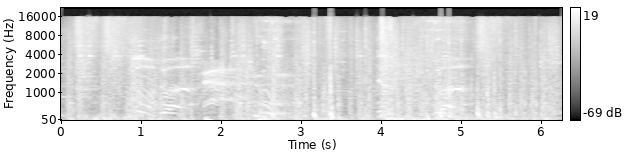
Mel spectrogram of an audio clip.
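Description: A club pounds the ground with heavy thuds.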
